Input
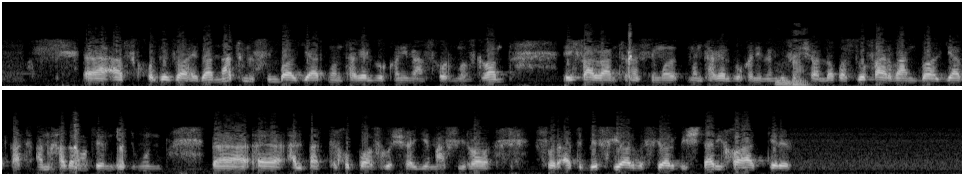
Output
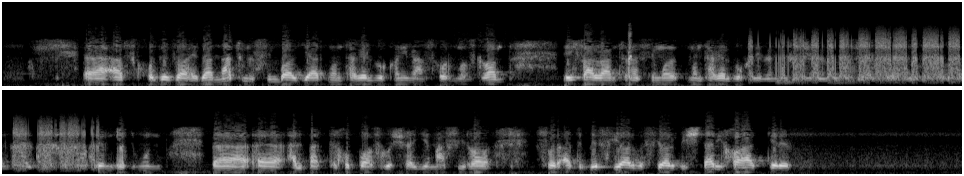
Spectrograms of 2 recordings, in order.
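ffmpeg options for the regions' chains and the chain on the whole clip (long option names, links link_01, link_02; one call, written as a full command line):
ffmpeg -i in.wav -filter_complex "[0:a]asettb=1/sr,asplit=3[link_01][link_02][link_03];[link_01]atrim=end=4.514[link_04];[link_02]atrim=start=4.51:end=5.05,asetpts=PTS-STARTPTS,afade=type=in:duration=0.004:curve=qsin,afade=type=out:start_time=0.536:duration=0.004:curve=qsin,aemphasis=mode=production:type=75fm,acrossover=split=3500[link_05][link_06];[link_06]acompressor=threshold=-53dB:ratio=4:attack=1:release=60[link_07];[link_05][link_07]amix=inputs=2:normalize=0,highpass=130[link_08];[link_03]atrim=start=5.046[link_09];[link_04][link_08]acrossfade=duration=0.004:curve1=hsin:curve2=qsin[link_10];[link_10][link_09]acrossfade=duration=0.004:curve1=qsin:curve2=hsin,asettb=1/sr,asplit=3[link_11][link_12][link_13];[link_11]atrim=end=7.404[link_14];[link_12]atrim=start=7.4:end=10.57,asetpts=PTS-STARTPTS,afade=type=in:duration=0.004:curve=qsin,afade=type=out:start_time=3.166:duration=0.004:curve=qsin,aecho=1:1:524:0.596,atrim=end_sample=139797,aeval=exprs='(mod(11.2*val(0)+1,2)-1)/11.2':channel_layout=same,highpass=frequency=280:width=0.5412,highpass=frequency=280:width=1.3066,equalizer=frequency=760:width_type=q:width=4:gain=-4,equalizer=frequency=1400:width_type=q:width=4:gain=7,equalizer=frequency=2200:width_type=q:width=4:gain=-6,lowpass=frequency=3500:width=0.5412,lowpass=frequency=3500:width=1.3066[link_15];[link_13]atrim=start=10.566[link_16];[link_14][link_15]acrossfade=duration=0.004:curve1=hsin:curve2=qsin[link_17];[link_17][link_16]acrossfade=duration=0.004:curve1=qsin:curve2=hsin,asettb=1/sr,asplit=3[link_18][link_19][link_20];[link_18]atrim=end=15.174[link_21];[link_19]atrim=start=15.17:end=15.79,asetpts=PTS-STARTPTS,afade=type=in:duration=0.004:curve=qsin,afade=type=out:start_time=0.616:duration=0.004:curve=qsin,highshelf=frequency=2700:gain=-8,bandreject=frequency=50:width_type=h:width=6,bandreject=frequency=100:width_type=h:width=6,bandreject=frequency=150:width_type=h:width=6,bandreject=frequency=200:width_type=h:width=6,bandreject=frequency=250:width_type=h:width=6,bandreject=frequency=300:width_type=h:width=6,bandreject=frequency=350:width_type=h:width=6[link_22];[link_20]atrim=start=15.786[link_23];[link_21][link_22]acrossfade=duration=0.004:curve1=hsin:curve2=qsin[link_24];[link_24][link_23]acrossfade=duration=0.004:curve1=qsin:curve2=hsin,equalizer=frequency=100:width_type=o:width=0.33:gain=10,equalizer=frequency=250:width_type=o:width=0.33:gain=-7,equalizer=frequency=400:width_type=o:width=0.33:gain=5,equalizer=frequency=800:width_type=o:width=0.33:gain=3,equalizer=frequency=2500:width_type=o:width=0.33:gain=10,agate=range=-33dB:threshold=-42dB:ratio=3:detection=peak,equalizer=frequency=1800:width_type=o:width=0.48:gain=-11" out.wav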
